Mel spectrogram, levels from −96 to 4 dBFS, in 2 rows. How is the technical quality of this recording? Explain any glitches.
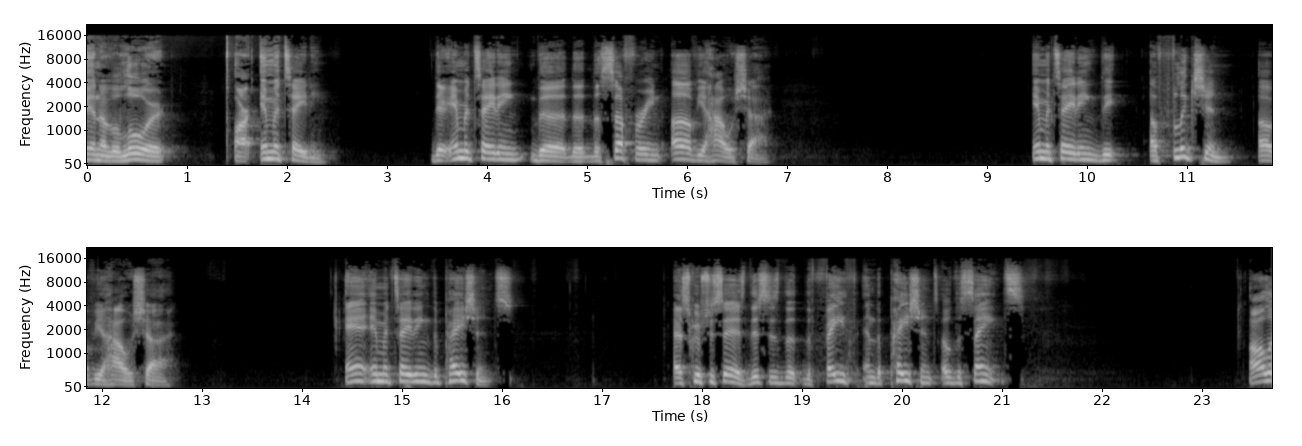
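The opening two seconds have a clear tonal fault: pre-emphasis left on.

From 0.0 to 2.0 s the treble is lifted by a 75 µs FM-style pre-emphasis curve, and the matching de-emphasis on playback never happened. The boost starts rising above roughly 2 kHz and reaches about 13 dB at 10 kHz relative to 1 kHz, so the sound comes across thin, glassy and hissy, with exaggerated sibilance. Unlike a high-pass filter, the low end is still there. Instead, the top octaves climb steadily.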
